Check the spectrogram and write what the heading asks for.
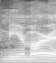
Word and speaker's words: Myanmar: So they had to leave Myanmar, that's how you say it, Myanmar, and then they're in Thailand there in Chiang Mai and seeing what the Lord will have them do.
